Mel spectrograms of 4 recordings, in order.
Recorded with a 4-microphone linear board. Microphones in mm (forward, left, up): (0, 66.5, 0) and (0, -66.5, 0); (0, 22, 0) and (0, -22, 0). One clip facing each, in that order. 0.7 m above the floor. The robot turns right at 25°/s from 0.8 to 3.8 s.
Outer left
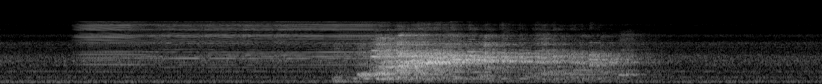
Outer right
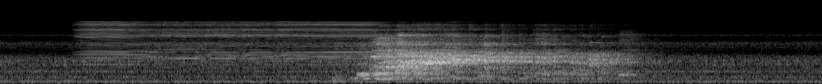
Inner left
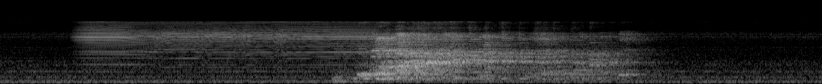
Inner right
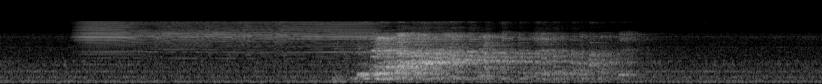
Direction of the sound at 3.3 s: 20° right (ahead or behind).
